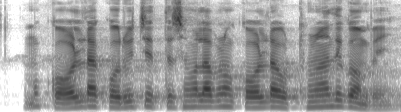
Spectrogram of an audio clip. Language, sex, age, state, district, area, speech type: Odia, male, 30-45, Odisha, Dhenkanal, rural, spontaneous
